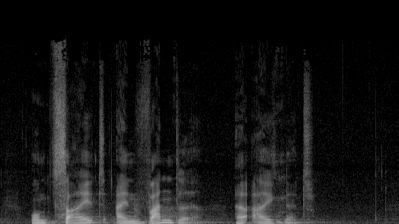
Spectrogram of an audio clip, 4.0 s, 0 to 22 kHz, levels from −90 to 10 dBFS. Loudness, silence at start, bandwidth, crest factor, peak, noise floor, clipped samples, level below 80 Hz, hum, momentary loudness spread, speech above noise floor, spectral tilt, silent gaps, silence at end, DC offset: -30 LUFS; 0.3 s; 18 kHz; 24 dB; -6 dBFS; -62 dBFS; under 0.1%; -74 dBFS; none; 13 LU; 33 dB; -5.5 dB/octave; none; 0.85 s; under 0.1%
